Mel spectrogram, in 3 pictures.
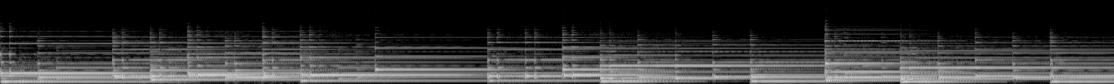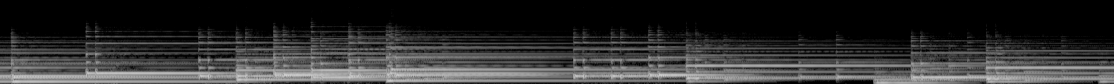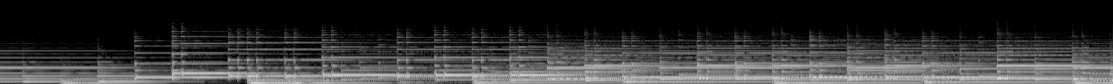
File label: Healin Harp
